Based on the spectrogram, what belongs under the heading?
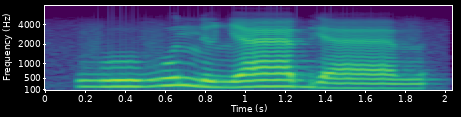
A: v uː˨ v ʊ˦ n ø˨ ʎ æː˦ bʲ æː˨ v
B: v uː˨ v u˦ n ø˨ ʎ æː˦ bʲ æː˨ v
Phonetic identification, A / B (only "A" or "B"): B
